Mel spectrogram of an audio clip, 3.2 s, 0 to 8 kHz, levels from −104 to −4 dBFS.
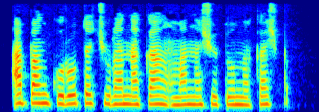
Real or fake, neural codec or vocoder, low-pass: fake; vocoder, 22.05 kHz, 80 mel bands, Vocos; 7.2 kHz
